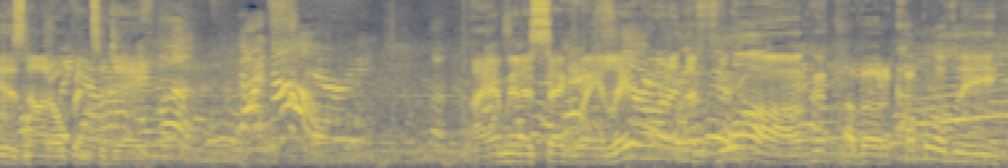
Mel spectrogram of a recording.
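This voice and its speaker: A man giving casual, enthusiastic vlog commentary while visiting an amusement park. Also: a little high. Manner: chatty, enthusiastic. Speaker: vlogger. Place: amusement park, outdoors and tower cabin. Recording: loud crowd and ambient park noise.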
